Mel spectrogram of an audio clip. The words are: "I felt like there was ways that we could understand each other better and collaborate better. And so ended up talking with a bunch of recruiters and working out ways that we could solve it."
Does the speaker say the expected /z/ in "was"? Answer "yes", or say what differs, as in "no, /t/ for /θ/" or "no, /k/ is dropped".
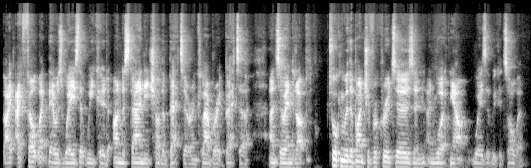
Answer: yes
